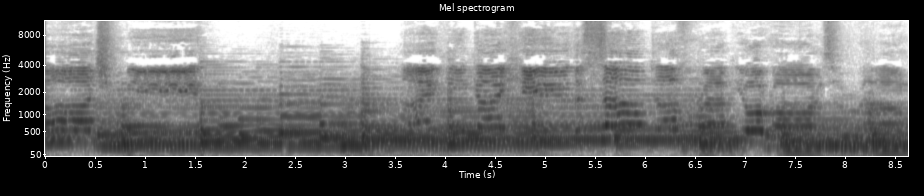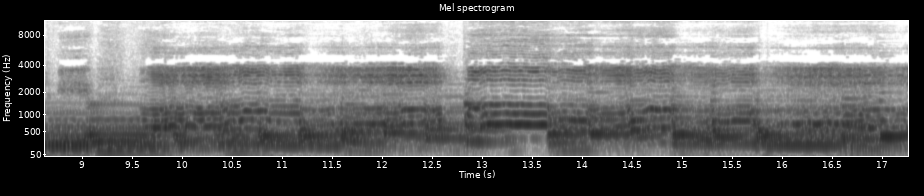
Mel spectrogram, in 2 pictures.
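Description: A man singing in a trained, operatic style with vibrato, accompanied by piano.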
